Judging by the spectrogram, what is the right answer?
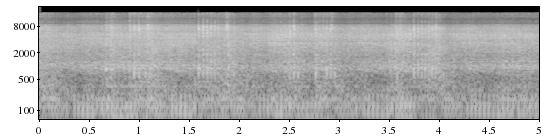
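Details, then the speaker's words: Yamaha Mio Fino scooter that runs normally when cold but stumbles (brebet) after long use when hot, regardless of fuel amount; uneven idle with buzzing vibration from the rear pulley, and slack in the throttle cable. "Dengar ya teman-teman, suara brebet dan suara getar di bagian puli belakangnya."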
